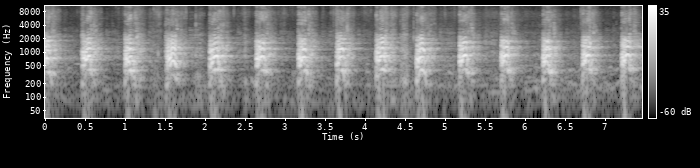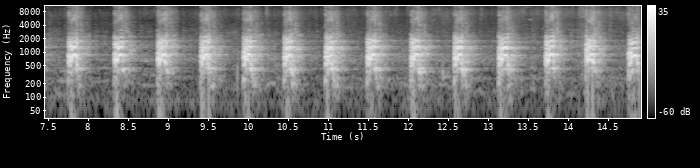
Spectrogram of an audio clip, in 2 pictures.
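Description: A dog barks loudly and repeatedly, close by, in a steady rhythm.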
